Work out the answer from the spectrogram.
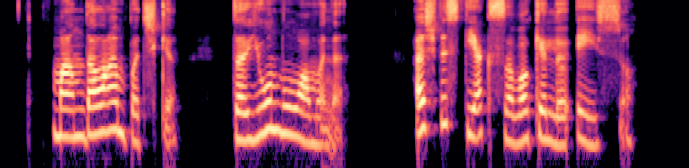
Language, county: Lithuanian, Panevėžys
